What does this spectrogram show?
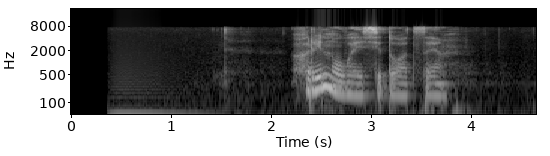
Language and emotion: Russian, angry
